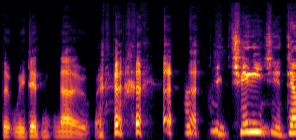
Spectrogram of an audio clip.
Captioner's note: laughs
